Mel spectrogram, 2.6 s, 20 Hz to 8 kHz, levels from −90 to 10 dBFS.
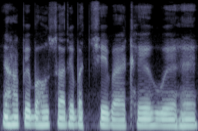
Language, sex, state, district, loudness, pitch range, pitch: Hindi, male, Jharkhand, Ranchi, -16 LUFS, 105-115 Hz, 110 Hz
